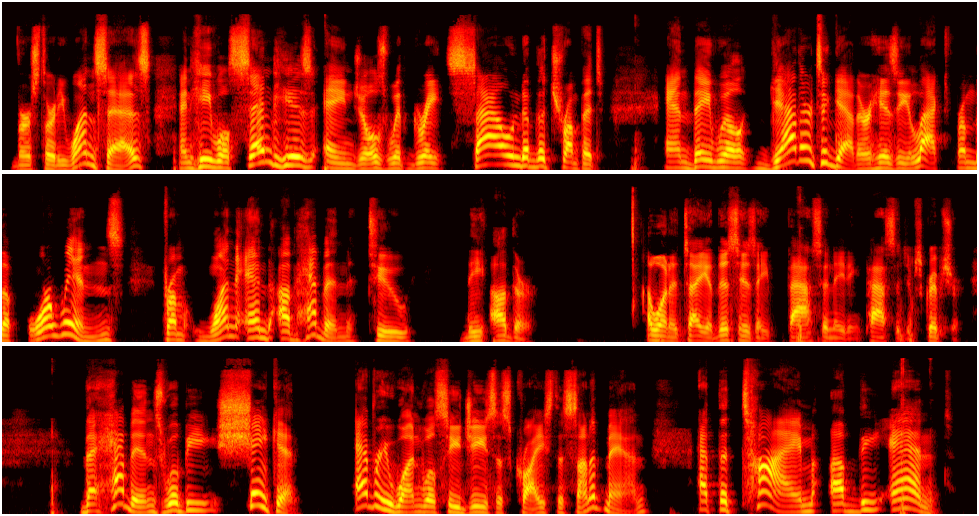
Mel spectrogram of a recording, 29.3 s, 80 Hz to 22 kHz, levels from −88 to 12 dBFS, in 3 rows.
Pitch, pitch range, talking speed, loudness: 140 Hz, 125-180 Hz, 135 wpm, -20 LUFS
